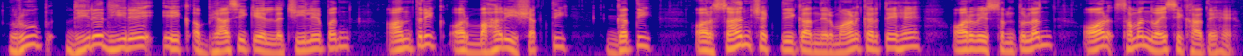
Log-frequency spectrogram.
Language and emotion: Hindi, neutral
